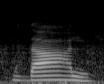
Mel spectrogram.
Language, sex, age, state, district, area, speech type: Urdu, female, 45-60, Bihar, Darbhanga, rural, spontaneous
